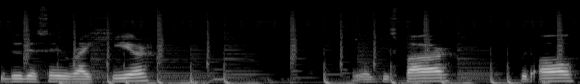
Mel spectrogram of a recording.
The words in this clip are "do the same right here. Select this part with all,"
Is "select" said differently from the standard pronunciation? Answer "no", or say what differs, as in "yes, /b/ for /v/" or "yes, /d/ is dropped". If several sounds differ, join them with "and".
yes, /l/ is dropped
